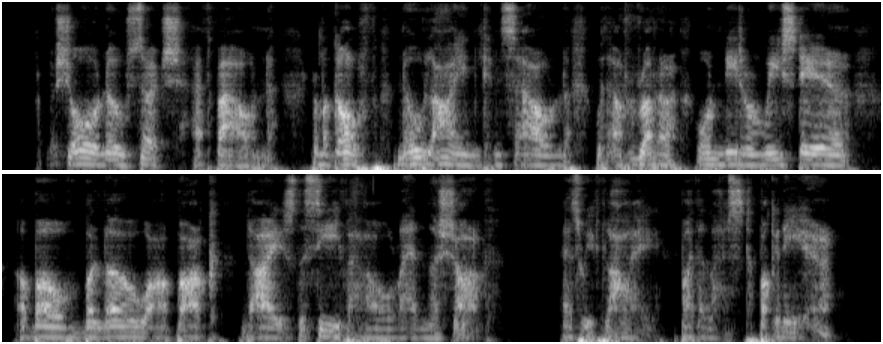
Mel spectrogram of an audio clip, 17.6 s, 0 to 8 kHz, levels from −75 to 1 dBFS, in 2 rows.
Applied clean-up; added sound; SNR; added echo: neural mask model DeepFilterNet 3.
